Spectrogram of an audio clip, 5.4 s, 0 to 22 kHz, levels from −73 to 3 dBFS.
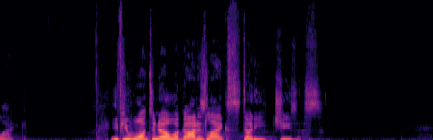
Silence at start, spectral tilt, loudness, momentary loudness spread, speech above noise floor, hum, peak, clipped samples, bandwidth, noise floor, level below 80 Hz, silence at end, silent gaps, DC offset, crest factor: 0 s; -6 dB/octave; -21 LUFS; 19 LU; 40 dB; none; -6 dBFS; under 0.1%; over 20 kHz; -61 dBFS; -54 dBFS; 1.45 s; none; under 0.1%; 18 dB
